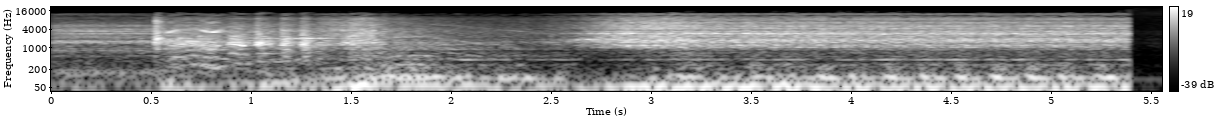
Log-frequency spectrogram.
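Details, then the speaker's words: Crusader 8.1 Captain's Choice marine V8 after reinstalling the number five and seven spark plugs: uneven, loping idle with a rhythmic stumble in the exhaust beat; lope persists with new plug, rough lope from a clogged injector. "so now we have to look at other items because the spark plug even with a brand new spark plug it still is loping so with the new spark plug we shouldn't have had a lope"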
